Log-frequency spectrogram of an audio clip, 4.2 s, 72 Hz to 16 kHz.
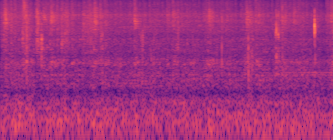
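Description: Jaguar XJS 5.3-litre V12 engine idling steadily with Seafoam freshly drawn through its intake, with a few scattered light ticks over the low rumble.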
